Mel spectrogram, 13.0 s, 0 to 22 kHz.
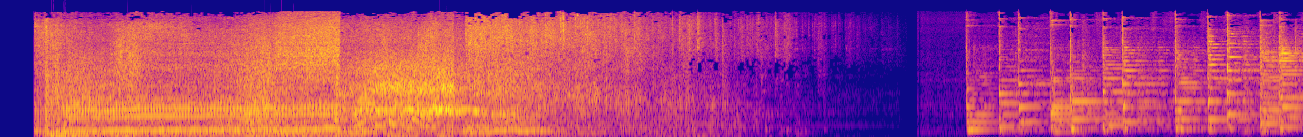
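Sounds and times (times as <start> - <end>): race car engine running: 0.4 - 3.5
tyres skidding and squealing: 0.4 - 8.8.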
